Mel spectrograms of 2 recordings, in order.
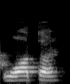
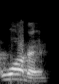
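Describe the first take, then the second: First: The final R is dropped, British style. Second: The final R is pronounced, American style.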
